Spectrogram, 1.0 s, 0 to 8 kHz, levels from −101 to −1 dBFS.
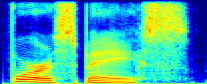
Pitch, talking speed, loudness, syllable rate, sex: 180 Hz, 175 wpm, -17 LUFS, 4.5 syllables/s, female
